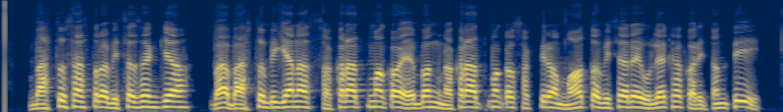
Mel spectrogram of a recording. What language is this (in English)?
Odia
